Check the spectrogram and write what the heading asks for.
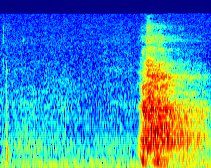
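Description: Near silence for about a second and a half, then a man's audible breath, a soft sigh lasting about half a second.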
